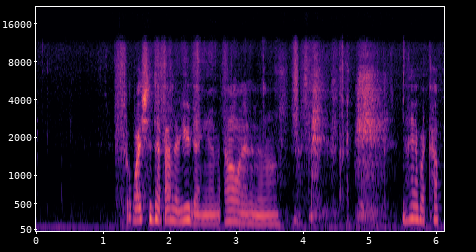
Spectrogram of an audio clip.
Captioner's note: laughs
